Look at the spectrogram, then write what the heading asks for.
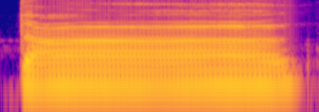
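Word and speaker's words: تاء: এরপরে হচ্ছে তা এই তা অক্ষটি একটু চাপ দিয়ে বের হবে মুখটিকে চাপ দিয়ে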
